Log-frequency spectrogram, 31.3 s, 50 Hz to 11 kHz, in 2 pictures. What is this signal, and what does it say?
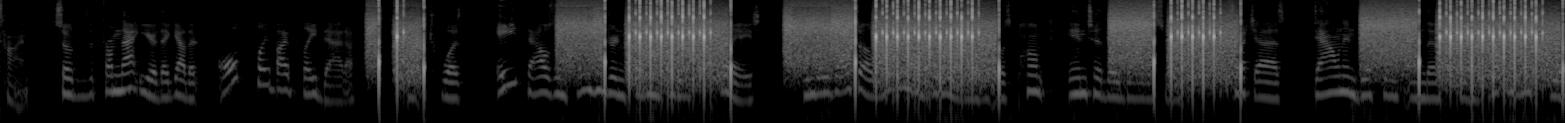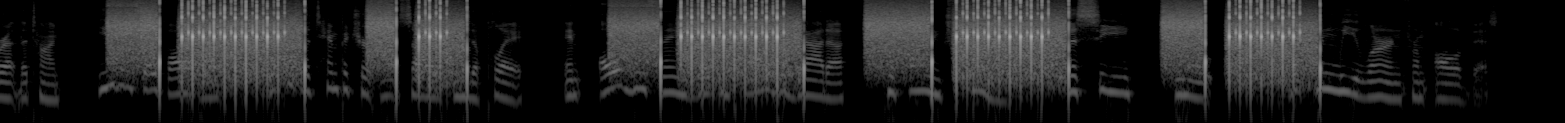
Pulse dialling, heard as a rotary dial, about 9 pulses a second, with speech in English. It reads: 1 8 0 5 0 0 3 0 9 7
